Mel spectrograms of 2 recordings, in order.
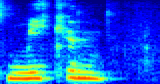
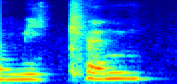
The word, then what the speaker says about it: Meechan: It's Meechan.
